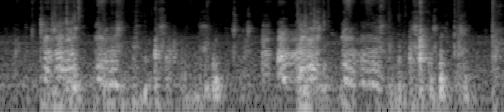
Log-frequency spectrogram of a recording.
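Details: Maltese dog growling "gau gau" while running around indoors; short rough low growls in quick bursts, with faint human speech and thumps from movement.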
